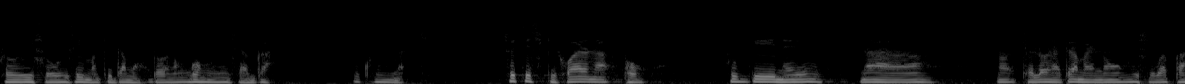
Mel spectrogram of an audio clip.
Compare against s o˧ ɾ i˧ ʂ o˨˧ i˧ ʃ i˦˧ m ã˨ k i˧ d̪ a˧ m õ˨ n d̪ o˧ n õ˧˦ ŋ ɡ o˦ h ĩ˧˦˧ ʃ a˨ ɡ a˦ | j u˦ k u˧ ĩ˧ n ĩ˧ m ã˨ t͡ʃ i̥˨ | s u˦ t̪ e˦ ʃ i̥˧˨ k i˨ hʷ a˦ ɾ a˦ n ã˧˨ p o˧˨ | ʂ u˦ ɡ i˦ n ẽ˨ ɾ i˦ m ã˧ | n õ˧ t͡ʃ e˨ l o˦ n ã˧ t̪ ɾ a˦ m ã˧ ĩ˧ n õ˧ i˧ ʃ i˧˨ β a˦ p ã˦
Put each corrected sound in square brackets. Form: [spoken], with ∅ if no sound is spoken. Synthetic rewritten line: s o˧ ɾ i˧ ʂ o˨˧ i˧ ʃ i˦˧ m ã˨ k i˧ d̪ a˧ m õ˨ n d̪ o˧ n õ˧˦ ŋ ɡ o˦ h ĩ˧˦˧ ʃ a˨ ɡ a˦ | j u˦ k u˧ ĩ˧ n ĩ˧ m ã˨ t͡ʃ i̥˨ | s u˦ t̪ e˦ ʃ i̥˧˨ k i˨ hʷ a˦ ɾ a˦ n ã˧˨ p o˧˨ | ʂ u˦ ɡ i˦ n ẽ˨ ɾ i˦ [n] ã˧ | n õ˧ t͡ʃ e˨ l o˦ n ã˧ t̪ ɾ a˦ m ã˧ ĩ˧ n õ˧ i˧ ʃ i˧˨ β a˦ p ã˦

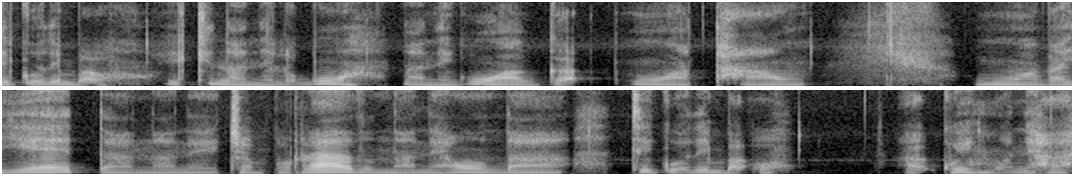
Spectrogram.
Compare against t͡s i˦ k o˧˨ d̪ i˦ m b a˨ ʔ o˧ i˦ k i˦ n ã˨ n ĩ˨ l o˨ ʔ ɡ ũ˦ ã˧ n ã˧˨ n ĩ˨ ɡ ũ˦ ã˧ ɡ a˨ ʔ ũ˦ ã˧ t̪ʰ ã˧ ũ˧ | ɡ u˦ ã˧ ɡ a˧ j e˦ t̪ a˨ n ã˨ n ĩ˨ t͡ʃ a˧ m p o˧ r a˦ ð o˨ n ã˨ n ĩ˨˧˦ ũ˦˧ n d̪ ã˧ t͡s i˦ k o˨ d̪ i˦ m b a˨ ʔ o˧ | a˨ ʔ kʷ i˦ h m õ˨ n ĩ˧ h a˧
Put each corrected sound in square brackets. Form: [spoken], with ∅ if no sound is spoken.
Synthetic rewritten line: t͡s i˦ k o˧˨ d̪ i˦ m b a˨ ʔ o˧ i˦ k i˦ n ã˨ n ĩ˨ l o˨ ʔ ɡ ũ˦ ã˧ n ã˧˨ n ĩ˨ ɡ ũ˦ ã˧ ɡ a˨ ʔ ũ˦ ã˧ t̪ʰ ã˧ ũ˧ | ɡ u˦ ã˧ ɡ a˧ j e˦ t̪ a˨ n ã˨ n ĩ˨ t͡ʃ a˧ m p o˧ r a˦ ð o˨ n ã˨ n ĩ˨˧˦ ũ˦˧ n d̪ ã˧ t͡s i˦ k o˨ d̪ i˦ m b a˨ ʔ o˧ | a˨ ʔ kʷ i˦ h m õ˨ n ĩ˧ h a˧

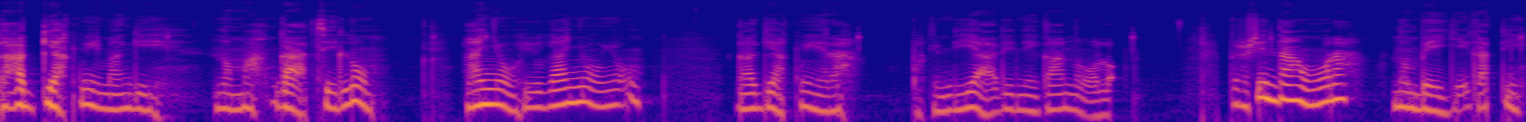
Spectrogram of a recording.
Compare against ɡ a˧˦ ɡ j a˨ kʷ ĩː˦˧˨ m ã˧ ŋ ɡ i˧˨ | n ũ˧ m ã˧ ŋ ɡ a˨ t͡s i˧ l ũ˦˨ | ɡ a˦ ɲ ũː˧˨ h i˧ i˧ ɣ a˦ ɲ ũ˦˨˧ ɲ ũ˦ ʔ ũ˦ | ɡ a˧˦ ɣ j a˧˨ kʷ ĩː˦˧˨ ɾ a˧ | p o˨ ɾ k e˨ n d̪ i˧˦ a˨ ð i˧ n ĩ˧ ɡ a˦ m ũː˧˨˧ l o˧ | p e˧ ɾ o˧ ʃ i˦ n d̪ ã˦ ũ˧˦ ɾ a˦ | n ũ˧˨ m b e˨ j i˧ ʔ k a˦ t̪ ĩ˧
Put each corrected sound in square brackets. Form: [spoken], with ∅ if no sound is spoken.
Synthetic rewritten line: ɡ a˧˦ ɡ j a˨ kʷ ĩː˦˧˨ m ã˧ ŋ ɡ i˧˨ | n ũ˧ m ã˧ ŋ ɡ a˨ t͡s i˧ l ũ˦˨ | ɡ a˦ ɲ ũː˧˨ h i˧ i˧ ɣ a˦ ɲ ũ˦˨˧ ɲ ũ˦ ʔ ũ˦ | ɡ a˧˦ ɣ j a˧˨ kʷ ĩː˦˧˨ ɾ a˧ | p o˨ ɾ k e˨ n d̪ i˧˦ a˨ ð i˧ n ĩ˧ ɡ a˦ [n] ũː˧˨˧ l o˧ | p e˧ ɾ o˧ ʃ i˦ n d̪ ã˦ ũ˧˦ ɾ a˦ | n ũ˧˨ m b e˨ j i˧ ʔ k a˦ t̪ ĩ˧

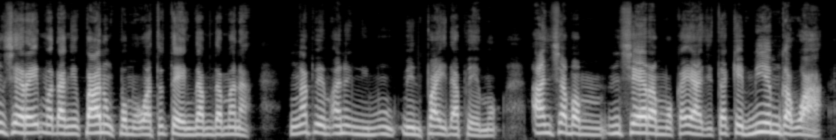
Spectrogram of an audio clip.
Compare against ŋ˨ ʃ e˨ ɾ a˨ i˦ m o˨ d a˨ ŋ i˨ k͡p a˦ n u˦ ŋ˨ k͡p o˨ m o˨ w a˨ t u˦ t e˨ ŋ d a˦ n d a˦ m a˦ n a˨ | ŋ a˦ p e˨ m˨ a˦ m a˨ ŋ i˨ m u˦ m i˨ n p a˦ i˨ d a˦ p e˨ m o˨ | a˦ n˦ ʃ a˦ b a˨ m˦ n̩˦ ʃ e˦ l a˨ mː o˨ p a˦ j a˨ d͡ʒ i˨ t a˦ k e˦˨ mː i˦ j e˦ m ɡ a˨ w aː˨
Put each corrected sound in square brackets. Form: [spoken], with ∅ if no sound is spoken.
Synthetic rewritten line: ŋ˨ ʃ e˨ ɾ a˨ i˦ m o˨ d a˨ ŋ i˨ k͡p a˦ n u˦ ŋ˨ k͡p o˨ m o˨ w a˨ t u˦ t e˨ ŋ d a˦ [m] d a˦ m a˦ n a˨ | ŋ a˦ p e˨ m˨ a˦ [n] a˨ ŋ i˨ m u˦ m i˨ n p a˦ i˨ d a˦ p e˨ m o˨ | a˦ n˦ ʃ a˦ b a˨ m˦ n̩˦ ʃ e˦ [ɾ] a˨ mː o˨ [k] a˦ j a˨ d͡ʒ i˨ t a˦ k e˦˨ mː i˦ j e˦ m ɡ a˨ w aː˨

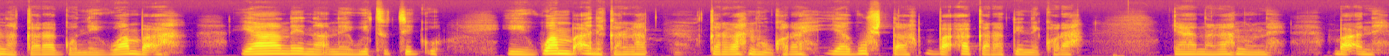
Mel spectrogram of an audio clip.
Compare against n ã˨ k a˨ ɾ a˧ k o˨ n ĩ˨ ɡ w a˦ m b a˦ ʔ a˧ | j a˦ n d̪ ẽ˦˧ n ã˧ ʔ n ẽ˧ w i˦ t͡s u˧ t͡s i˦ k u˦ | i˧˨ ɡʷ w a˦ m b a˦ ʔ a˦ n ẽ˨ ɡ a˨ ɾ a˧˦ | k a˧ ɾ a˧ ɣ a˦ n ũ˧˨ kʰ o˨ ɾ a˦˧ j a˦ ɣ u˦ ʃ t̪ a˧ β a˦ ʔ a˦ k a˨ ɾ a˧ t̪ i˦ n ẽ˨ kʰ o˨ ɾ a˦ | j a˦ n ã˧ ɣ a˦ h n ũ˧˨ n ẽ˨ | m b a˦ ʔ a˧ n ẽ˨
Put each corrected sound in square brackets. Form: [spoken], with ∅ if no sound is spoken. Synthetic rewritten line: n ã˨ k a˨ ɾ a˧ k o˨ n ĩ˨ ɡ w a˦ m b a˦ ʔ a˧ | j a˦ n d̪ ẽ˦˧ n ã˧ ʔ n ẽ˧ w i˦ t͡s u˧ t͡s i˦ k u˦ | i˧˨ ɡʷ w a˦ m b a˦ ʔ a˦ n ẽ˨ [k] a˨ ɾ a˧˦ | k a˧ ɾ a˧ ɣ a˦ n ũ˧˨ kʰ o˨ ɾ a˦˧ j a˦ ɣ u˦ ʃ t̪ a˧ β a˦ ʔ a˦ k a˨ ɾ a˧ t̪ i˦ n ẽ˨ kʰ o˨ ɾ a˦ | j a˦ n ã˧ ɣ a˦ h n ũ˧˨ n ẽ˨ | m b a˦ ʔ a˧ n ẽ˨

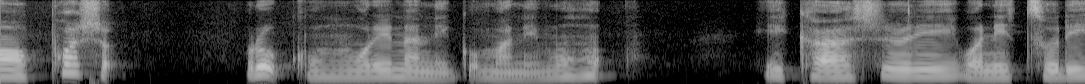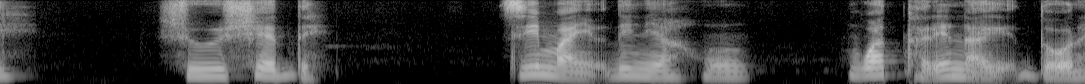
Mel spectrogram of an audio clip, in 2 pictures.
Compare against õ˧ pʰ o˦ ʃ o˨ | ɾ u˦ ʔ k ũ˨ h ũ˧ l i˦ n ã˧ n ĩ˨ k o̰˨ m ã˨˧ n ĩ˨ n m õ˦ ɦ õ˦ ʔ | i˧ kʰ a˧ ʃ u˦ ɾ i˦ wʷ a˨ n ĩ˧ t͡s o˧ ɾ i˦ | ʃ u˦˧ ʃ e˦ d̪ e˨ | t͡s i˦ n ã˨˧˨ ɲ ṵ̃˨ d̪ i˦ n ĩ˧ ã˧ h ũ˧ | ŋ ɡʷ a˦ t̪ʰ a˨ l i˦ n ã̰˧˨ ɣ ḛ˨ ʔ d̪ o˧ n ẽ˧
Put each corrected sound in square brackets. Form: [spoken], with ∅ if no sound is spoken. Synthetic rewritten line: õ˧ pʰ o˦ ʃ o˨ | ɾ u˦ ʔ k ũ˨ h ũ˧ [ɾ] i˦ n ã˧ n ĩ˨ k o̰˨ m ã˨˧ n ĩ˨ [∅] m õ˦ ɦ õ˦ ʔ | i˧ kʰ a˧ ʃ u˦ ɾ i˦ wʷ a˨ n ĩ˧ t͡s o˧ ɾ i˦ | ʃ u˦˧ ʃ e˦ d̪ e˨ | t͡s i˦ [m] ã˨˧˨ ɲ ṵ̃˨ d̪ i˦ n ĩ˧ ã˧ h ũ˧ | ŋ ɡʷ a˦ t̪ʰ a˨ [ɾ] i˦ n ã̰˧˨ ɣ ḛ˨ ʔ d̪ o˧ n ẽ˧

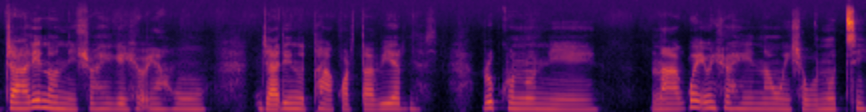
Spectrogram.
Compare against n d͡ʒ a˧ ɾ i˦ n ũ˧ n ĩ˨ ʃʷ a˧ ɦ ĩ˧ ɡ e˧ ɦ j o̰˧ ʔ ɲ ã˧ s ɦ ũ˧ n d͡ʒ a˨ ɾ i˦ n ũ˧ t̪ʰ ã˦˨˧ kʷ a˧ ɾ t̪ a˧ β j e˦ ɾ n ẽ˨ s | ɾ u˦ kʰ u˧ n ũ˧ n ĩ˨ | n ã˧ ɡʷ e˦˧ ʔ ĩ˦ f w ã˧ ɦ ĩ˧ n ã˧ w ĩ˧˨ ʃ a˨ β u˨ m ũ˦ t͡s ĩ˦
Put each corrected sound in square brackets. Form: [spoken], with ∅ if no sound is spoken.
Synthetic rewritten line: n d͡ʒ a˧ ɾ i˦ n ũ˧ n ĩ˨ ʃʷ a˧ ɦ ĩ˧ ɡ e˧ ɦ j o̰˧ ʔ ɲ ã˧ [∅] ɦ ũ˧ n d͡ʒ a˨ ɾ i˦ n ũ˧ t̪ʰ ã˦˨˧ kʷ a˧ ɾ t̪ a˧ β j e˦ ɾ n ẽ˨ s | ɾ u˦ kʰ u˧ n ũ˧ n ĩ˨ | n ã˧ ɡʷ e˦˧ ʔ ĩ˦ [ʃ] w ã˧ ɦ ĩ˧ n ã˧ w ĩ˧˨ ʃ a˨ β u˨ [n] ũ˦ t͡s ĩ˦

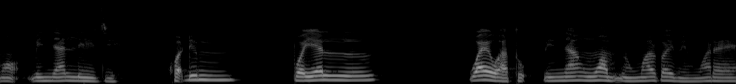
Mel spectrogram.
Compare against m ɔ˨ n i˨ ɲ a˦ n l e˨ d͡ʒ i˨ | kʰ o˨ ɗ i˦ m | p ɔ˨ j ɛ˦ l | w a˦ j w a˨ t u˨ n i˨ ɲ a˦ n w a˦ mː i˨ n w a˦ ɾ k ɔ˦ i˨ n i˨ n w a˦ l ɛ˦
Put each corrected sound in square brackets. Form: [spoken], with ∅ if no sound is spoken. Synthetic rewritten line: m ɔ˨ [m] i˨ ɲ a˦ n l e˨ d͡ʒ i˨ | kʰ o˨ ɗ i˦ m | p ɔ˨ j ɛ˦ l | w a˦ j w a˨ t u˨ [m] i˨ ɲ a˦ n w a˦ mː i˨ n w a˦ ɾ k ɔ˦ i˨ [m] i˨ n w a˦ [ɾ] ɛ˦

